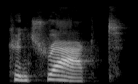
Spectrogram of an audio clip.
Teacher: Make sure that you don't add any vowels between the k and the t. Contract, if it's hard for you to connect consonants at the end.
